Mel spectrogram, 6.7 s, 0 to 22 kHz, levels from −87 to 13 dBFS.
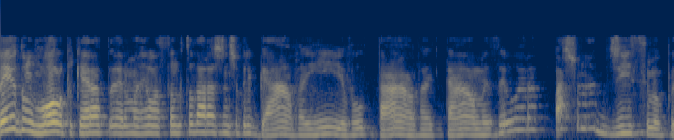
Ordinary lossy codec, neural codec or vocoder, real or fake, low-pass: AAC, 48 kbps; vocoder, 22.05 kHz, 80 mel bands, HiFi-GAN; fake; 7.2 kHz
